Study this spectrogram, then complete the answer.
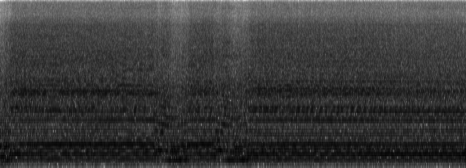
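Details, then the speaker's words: Honda X-Blade motorcycle after fitting an original Honda air filter in place of a local one. It idles steadily, picks up crisply in two quick blips and returns to an even idle. Normal revving. "பார்த்தீங்கன்னா தெரியும் சூப்பரா racing ஆகுது"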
